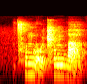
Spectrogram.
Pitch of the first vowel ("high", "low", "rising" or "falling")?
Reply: high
